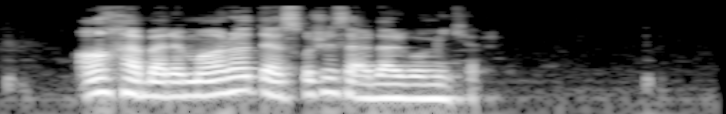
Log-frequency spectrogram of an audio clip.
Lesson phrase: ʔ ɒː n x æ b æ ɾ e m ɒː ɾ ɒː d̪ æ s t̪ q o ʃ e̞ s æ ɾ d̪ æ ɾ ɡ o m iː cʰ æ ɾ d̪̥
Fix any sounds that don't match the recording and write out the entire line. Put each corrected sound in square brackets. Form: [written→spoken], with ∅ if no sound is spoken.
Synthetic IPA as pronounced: ʔ ɒː n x æ b æ ɾ e m ɒː ɾ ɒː d̪ æ s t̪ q o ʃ e̞ s æ ɾ d̪ æ ɾ ɡ o m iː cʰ æ ɾ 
